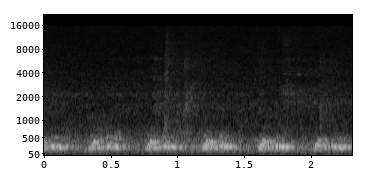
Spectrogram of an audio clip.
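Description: Fetal heart monitor's Doppler speaker playing an unborn baby's heartbeat as a steady run of soft pulses, about two and a half beats a second.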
